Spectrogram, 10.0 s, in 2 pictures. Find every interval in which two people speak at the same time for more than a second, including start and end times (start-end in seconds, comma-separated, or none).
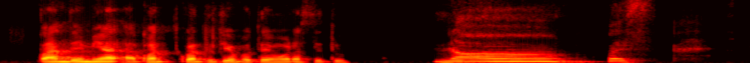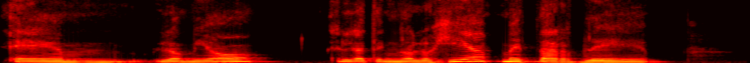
none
